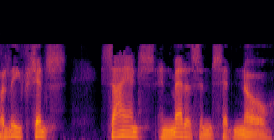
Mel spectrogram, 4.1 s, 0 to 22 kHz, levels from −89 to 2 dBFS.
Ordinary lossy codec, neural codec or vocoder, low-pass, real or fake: MP3, 24 kbps; codec, 24 kHz, 0.9 kbps, DualCodec; 7.2 kHz; fake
